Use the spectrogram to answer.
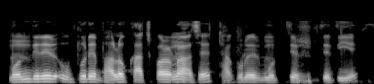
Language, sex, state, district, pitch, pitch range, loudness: Bengali, male, West Bengal, Jalpaiguri, 110 Hz, 105-125 Hz, -18 LUFS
